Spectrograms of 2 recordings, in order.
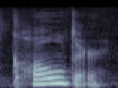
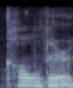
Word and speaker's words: Cawdor: little bit yeah because there's a lot of calder coder stuff in the house and i thought if you said colder like colder like it sounds a lot more like colder right if you were to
